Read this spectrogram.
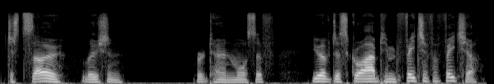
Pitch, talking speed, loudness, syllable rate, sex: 120 Hz, 145 wpm, -19 LUFS, 6.3 syllables/s, male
